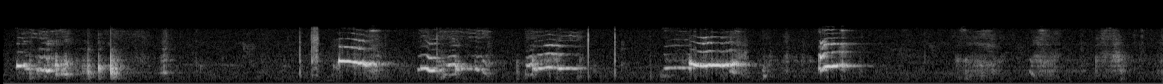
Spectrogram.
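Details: Deaf pet dog crying while biting on a stick indoors: short, high, whiny cries with wavering pitch, several falling or bending at the end, coming in bursts separated by brief pauses and soft chewing noises.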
